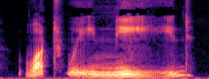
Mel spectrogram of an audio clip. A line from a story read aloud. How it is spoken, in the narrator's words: said Dumbledore slowly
